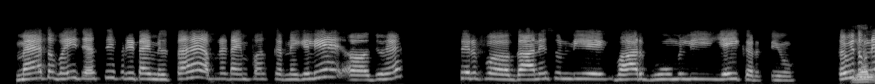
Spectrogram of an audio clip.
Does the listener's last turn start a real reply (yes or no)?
no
